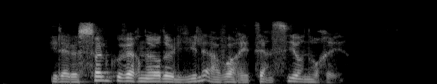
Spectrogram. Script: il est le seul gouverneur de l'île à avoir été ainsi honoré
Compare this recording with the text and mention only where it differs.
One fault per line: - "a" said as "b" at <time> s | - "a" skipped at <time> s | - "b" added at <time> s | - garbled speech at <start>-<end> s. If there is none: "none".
none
